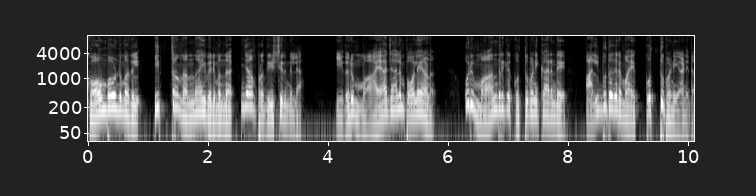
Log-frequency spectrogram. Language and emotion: Malayalam, surprised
